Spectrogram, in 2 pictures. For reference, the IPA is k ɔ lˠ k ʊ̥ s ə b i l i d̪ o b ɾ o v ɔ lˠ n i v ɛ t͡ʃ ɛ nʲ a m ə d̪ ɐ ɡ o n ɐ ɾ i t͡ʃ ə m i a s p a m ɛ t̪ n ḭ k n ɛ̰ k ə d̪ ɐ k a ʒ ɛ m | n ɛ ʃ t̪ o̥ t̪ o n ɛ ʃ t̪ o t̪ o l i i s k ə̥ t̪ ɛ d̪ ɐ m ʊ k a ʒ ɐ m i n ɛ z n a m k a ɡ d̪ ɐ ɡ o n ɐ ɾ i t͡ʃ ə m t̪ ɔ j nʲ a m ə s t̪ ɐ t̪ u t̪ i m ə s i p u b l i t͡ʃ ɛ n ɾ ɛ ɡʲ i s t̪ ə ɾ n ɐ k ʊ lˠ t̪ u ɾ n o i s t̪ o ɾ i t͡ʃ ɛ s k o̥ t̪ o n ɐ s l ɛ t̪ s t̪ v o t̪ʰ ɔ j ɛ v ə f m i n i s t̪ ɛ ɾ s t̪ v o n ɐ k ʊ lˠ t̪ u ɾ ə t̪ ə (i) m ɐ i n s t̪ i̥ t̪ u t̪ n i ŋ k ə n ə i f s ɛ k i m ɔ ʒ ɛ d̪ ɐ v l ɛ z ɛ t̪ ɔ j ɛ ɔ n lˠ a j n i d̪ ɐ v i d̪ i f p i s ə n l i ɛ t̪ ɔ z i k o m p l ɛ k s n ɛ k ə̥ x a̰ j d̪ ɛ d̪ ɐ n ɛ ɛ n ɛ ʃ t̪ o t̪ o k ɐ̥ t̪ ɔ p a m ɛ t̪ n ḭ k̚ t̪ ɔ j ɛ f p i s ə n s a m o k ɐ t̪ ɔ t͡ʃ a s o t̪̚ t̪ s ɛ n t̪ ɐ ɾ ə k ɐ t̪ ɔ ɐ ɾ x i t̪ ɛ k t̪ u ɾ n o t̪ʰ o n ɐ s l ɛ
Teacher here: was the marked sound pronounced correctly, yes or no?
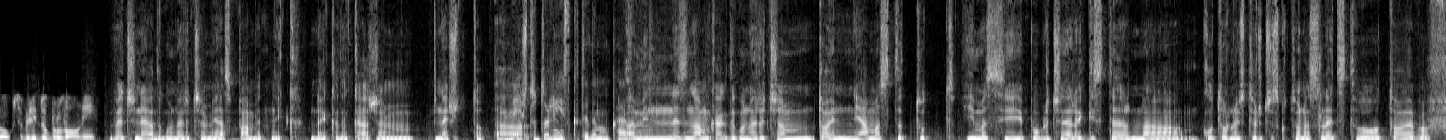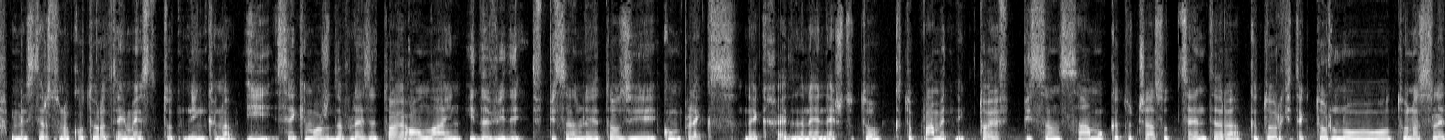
yes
